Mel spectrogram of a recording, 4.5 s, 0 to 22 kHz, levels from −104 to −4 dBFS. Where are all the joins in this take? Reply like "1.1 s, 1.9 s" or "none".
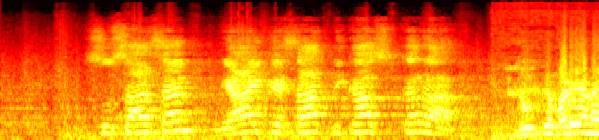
3.5 s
